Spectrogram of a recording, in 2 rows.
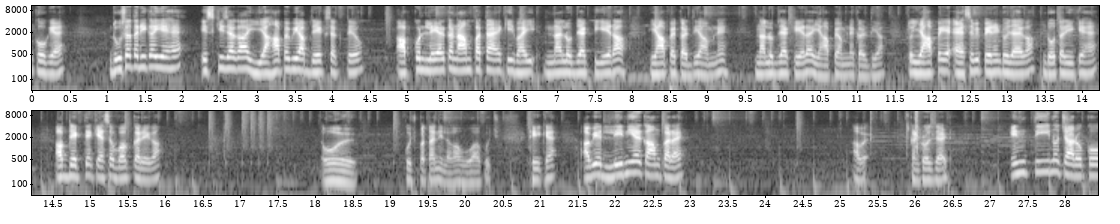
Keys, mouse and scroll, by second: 2.3 click, 5.2 typing, 8.4 click, 15.8 click, 16.1-16.6 typing, 18.4-25.9 drag, 19.2 typing, 22.5 typing, 25.9 ctrl+z, 26.7-28.4 drag.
